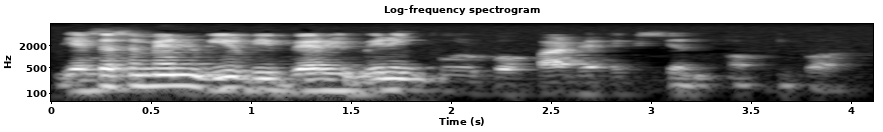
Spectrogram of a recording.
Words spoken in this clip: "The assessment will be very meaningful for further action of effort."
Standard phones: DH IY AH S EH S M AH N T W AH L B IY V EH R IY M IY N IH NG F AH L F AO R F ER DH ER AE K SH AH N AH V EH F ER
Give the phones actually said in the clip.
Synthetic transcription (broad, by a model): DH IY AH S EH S M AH N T W AH L B IY V EH R IY M IY N IH NG F AH L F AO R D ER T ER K S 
